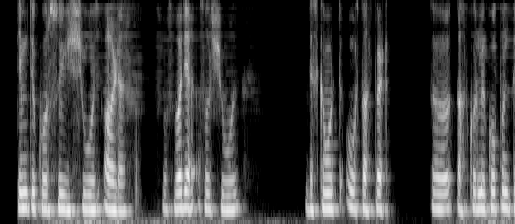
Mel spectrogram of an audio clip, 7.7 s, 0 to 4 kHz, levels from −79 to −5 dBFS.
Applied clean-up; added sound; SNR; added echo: neural mask model DeepFilterNet 3.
